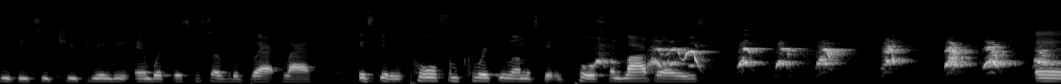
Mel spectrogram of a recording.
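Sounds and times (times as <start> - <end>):
speech: 0.4 - 7.2, 8.9 - 10.6
small dog barking: 6.0 - 10.4.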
